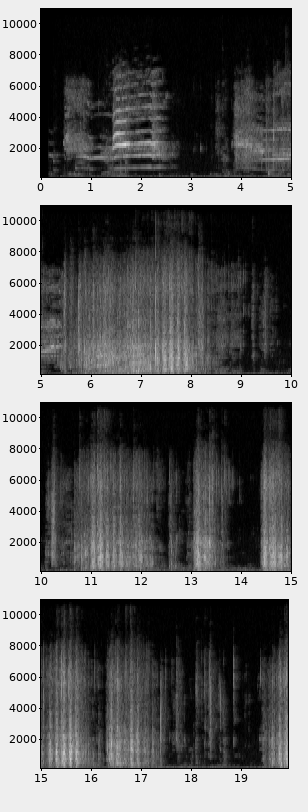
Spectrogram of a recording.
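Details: Feral stray cats gathered for a feeding of crunchies. High, wavering meows with clear harmonics open the clip, followed by repeated loud bursts of rustling and crunching noise as the food is given out.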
